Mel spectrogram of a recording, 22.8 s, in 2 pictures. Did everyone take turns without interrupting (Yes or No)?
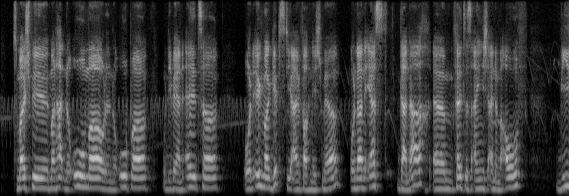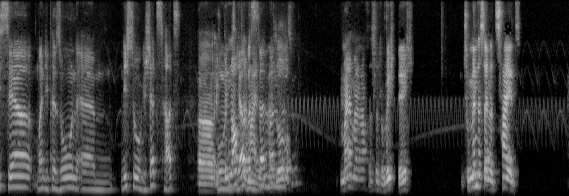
No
